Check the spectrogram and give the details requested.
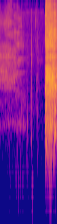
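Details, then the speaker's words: Adult woman recovering from a viral illness with heavy nasal congestion and no sore throat; a few quiet breathy sounds, then a single loud, harsh cough burst, which she attributes to having just finished eating. "Là, je tousse, on dirait, juste parce que je viens de finir de manger, puis je sais pas."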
